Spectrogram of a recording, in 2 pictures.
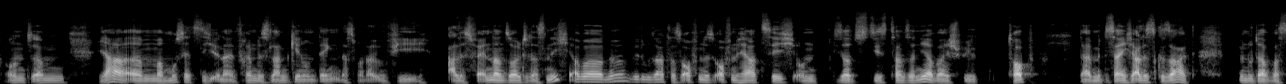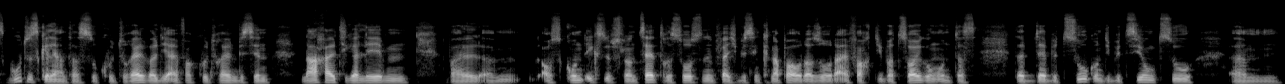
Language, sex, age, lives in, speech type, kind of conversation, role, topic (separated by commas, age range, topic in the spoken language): German, male, 30-34, Germany, conversation, advice, advisor, Wie kann ich beim Umzug in ein neues Land kulturelle Missverständnisse vermeiden?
